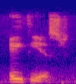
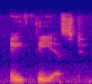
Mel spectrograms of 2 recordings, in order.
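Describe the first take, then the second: First: The stress falls on the first syllable. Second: The stress falls on the 'theist' part. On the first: It names a person who rejects belief in God. "instead of atheist" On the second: It names a person who lives without theism. "Just putting the emphasis slightly different"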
